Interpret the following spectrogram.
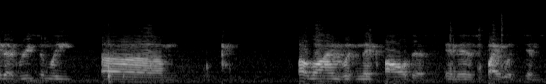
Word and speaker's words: Aldis: Nick Aldis.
